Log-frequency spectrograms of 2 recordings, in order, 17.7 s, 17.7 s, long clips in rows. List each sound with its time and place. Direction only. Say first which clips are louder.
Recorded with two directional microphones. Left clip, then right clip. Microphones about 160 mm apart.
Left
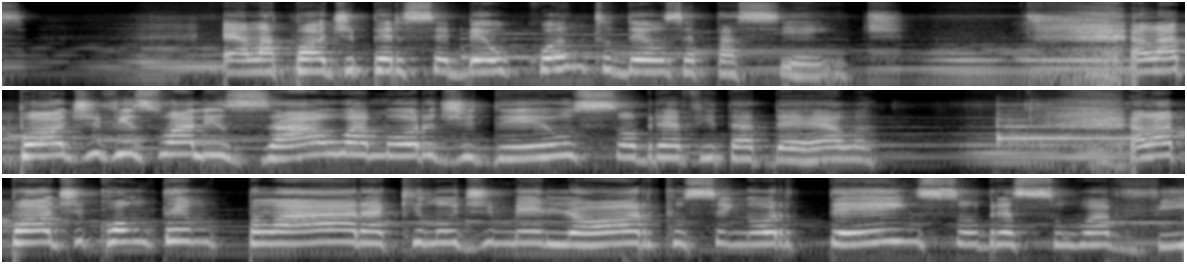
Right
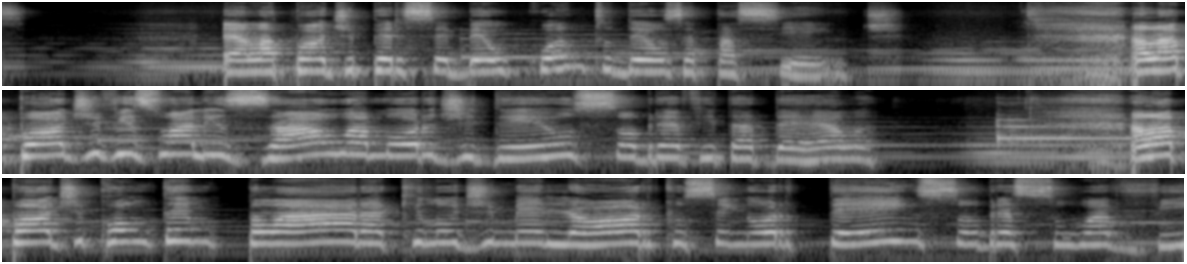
1.0 s speech: left 5 dB; 20° right (ahead or behind)
10.8 s music: left 6 dB; 40° left (ahead or behind)
11.3 s speech: even; 20° right (ahead or behind)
